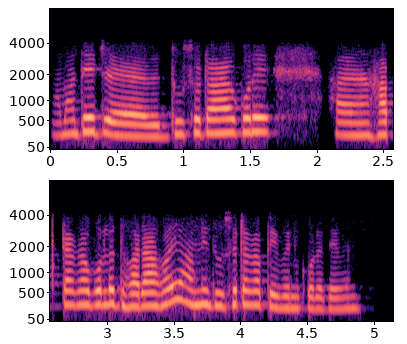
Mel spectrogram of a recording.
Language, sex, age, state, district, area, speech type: Bengali, female, 45-60, West Bengal, Nadia, rural, conversation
